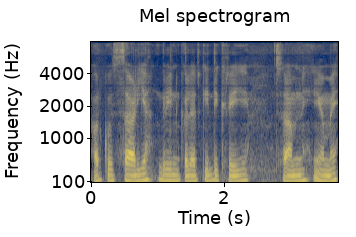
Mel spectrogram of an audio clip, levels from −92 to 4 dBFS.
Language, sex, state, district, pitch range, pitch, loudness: Hindi, male, Himachal Pradesh, Shimla, 110-125 Hz, 115 Hz, -17 LUFS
